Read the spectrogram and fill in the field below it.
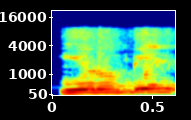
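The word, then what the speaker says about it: European: गलत हो गया बेटा क्योंकि पहले पढ़ो यूरोपियन यूरोपियन का प्रोनंसिएशन क्या होगा यूरोपियन ठीक है यूरोपियन सबसे पहले क्या आ रहा है या आ रहा है और देखो य क से ज्ञ के बीच में आ रहा है कि नहीं तो यही है आपका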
